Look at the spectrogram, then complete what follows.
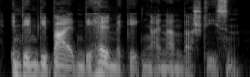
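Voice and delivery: usual speaking voice

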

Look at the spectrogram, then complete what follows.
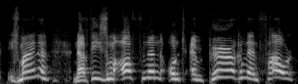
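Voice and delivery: high, loud sports commentary; indignant match commentator. Acted. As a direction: commentate the foul with open outrage. Excited match commentator in the story.

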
